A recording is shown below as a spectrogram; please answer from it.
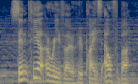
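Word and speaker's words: Elphaba: End for 18 years the name of the wicked witch alphaba was created by taking the phonetic pronunciation of the original Wizard of was author L frank bal's initials lfb which became l ala Cynthia Aro who plays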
